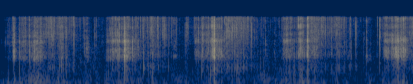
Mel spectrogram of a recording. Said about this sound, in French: J'ajoute un peu de poivre du moulin.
